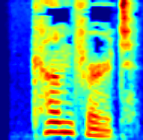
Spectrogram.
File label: "Comfort", English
